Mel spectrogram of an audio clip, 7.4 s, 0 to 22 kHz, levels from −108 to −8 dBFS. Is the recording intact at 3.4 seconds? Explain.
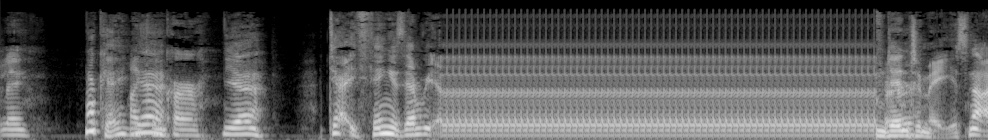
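No. A system hang loop runs from 3.35 to 6.57 s: the same 46.4 ms slice, which fits a 2048-sample buffer, repeats 69 times, giving a rattling 21.5 Hz stutter. The waveform shows one shape tiled identically, and the spectrogram shows matching vertical stripes.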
